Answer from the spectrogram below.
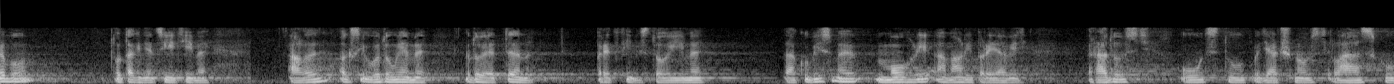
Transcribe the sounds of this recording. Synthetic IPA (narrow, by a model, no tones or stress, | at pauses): lɛbɔ | t̪ɔt̪aɡɲɛt͡siːcimɛ | alɛaksiuʋɛd̪ɔmujɛmɛɡ̥d̪ɔjɛt̪ɛnpɾɛt̪k̪iːmst̪ɔjiːmɛ | akubizmɛmɔɦliʔamalipɾɛjaʋiɟ | ɾad̪ɔscuːt͡st̪upvɟat͡ʃnɔsclaːsku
